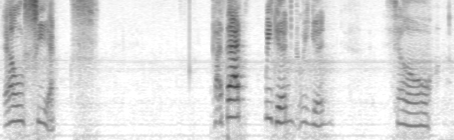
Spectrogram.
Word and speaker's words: Elle-C X: So it's spelled that way, E-L-L-E dash C space X, but it's pronounced as Elle-C X.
